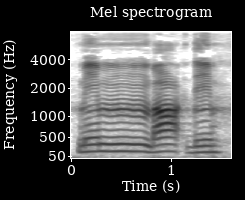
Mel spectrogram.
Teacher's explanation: যদি নুনে সাকিন অথবা তানবিনের পরে ইকলাবের হরফ বা আসে তাহলে নুনে সাকিন এবং তানবিনকে মিম দ্বারা পরিবর্তন করে পড়তে হবে এই ঠিকানা এখানে ওই নিয়মটাই প্রয়োগ হয়েছে মিম বাদি মিম নুন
